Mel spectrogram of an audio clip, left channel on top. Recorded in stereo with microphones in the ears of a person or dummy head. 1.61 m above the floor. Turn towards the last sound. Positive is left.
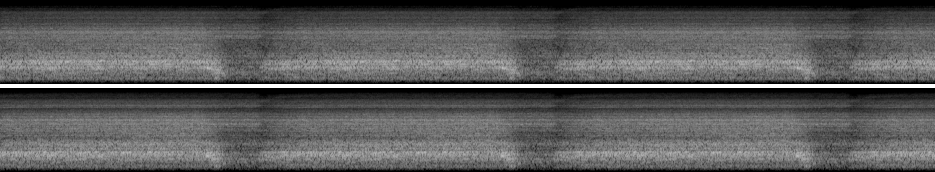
turn(degrees=-45)  # may be behind; listen again after turning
